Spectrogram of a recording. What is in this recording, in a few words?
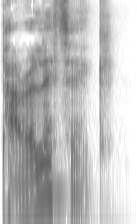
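"paralytic", British English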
